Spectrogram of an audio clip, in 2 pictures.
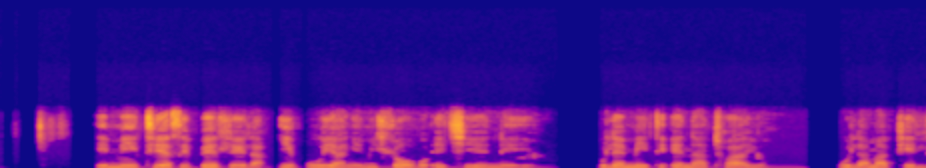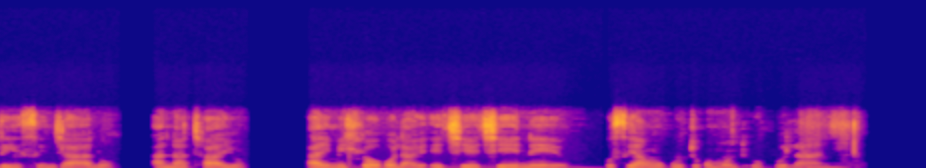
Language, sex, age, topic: North Ndebele, female, 36-49, health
